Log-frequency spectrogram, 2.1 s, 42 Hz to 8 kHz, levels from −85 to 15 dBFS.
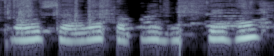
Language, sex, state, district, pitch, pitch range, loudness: Hindi, female, Bihar, Sitamarhi, 205 Hz, 195-220 Hz, -19 LUFS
